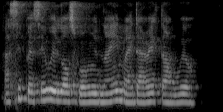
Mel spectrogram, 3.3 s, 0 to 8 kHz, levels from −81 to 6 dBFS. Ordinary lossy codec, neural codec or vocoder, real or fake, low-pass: none; codec, 16 kHz, 8 kbps, FunCodec, trained on LibriTTS, 25 frames a second; fake; none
